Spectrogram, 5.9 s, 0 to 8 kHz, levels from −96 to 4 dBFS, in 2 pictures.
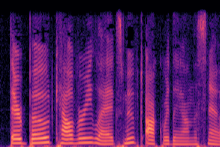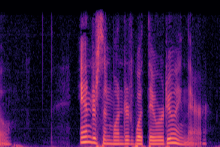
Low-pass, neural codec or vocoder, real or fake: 7.2 kHz; none; real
